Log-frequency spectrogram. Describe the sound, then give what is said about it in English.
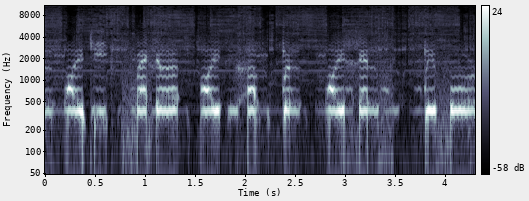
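Prayer machines reciting prayers in toneless, metallic synthetic voices while printing them out, heard as many short, clipped bursts in a steady, repetitive rhythm, with mechanical clicking and ratcheting mixed into the speech. “The machines talk as they print out their prayers.”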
